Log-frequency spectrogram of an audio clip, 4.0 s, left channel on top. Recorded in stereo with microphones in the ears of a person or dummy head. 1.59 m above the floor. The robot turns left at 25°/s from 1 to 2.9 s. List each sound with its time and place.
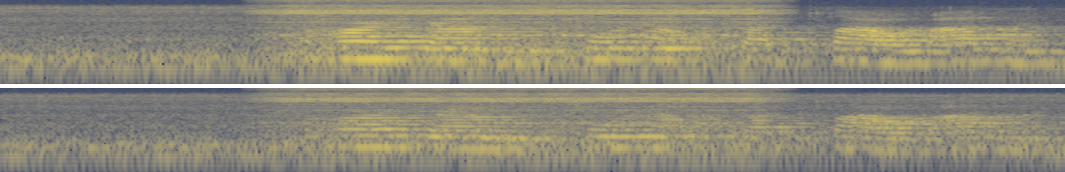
1.1 s a woman speaking: 140° left, 8 m; by 3.9 s 95° left, 8 m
